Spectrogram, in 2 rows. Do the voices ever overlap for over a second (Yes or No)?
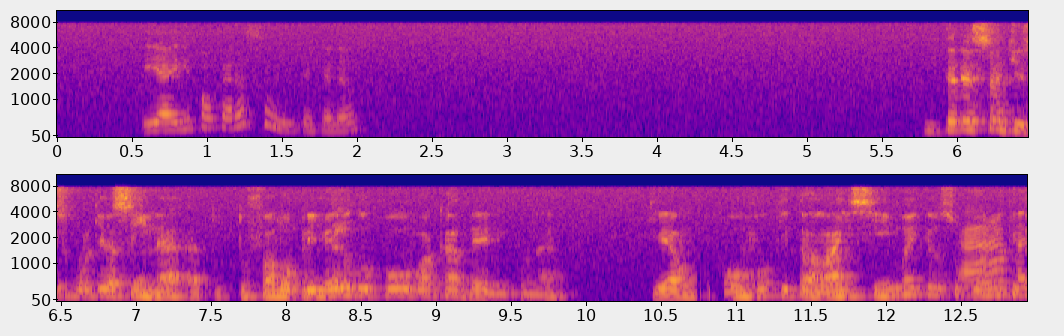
No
